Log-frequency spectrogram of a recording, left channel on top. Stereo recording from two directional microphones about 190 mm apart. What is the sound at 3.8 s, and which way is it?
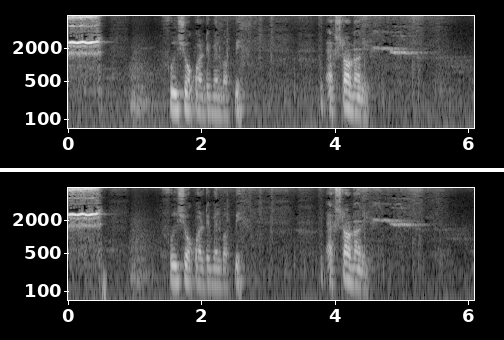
Speech, 25° right (ahead or behind).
